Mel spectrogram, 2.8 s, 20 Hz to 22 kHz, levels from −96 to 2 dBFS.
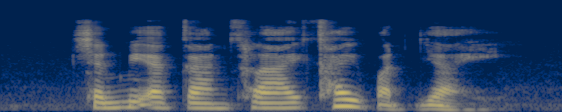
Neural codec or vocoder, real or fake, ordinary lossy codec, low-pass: none; real; none; none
